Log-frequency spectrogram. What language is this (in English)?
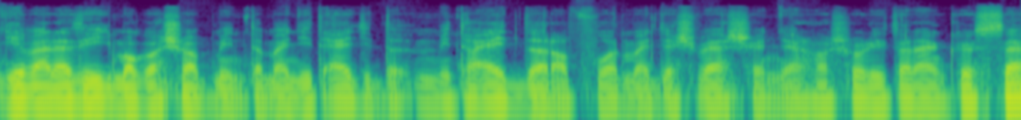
Hungarian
